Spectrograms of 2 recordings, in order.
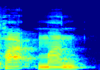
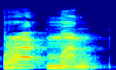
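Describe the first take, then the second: First: The word is said without an R sound. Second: The word is said with an R sound. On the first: "они часто «Р» не говорят" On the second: "«праман» правильно"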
